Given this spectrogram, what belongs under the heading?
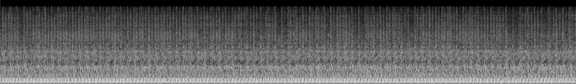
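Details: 1965 Ford Mustang coupe V8 run with transmission removed, no exhaust, air cleaner off, RPM held steady: loud open-header note with repeating deep knock about three to four a second; knock felt at front of oil pan, pan to be dropped, cause unknown.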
